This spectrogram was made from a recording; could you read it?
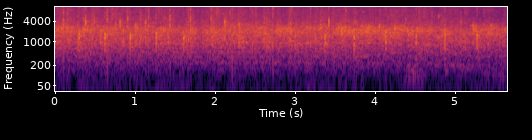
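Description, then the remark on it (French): A church audience applauds the newly baptised after a baptism, a dense, even wash of many hands clapping at a fairly loud level for several seconds, with no voices rising above it. “Est-ce qu'on peut encore applaudir tous les baptisés qui ont pris l'engagement de suivre Jésus?”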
